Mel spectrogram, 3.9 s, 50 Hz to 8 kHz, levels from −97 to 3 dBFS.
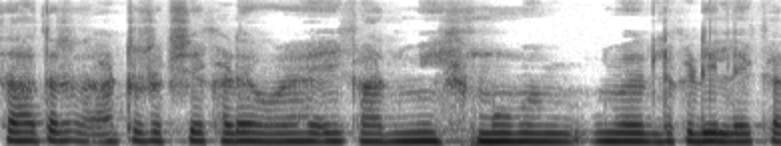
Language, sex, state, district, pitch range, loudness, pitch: Hindi, male, Delhi, New Delhi, 160-170 Hz, -15 LUFS, 165 Hz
